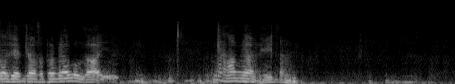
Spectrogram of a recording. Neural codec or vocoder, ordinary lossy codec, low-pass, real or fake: codec, 16 kHz, 1 kbps, FreqCodec, smaller model; none; none; fake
